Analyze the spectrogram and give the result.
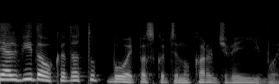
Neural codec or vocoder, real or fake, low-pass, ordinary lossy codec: codec, 16 kHz, 0.3 kbps, FocalCodec; fake; 7.2 kHz; AAC, 48 kbps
